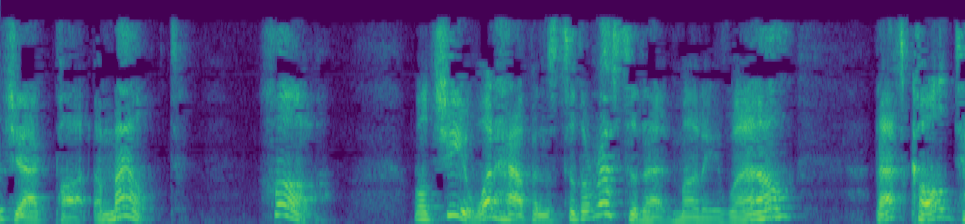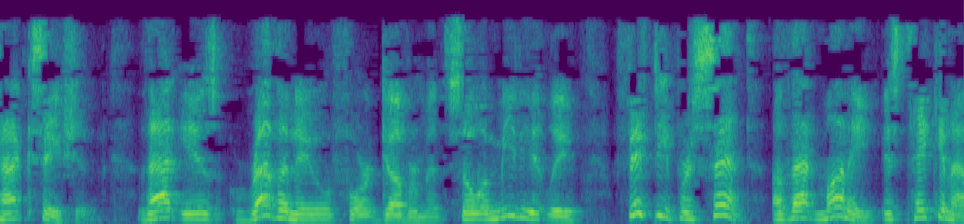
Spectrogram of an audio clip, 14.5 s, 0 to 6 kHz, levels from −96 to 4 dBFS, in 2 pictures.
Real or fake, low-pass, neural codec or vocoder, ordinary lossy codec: real; 5.4 kHz; none; MP3, 24 kbps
